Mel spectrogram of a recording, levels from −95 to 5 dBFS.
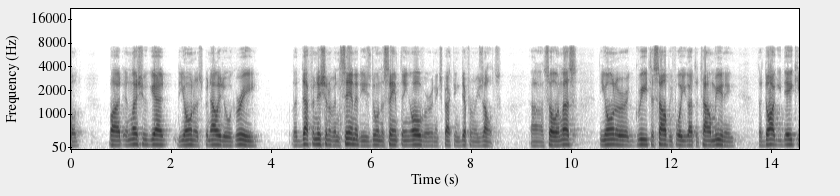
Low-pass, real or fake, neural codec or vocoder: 7.2 kHz; real; none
